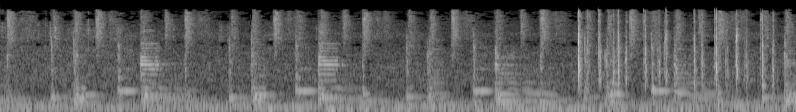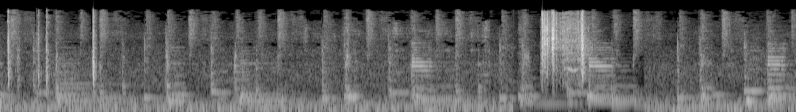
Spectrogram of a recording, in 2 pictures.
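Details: Loud rhythmic music with a steady beat throughout and a short swooshing burst near the end, with no animal calls.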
